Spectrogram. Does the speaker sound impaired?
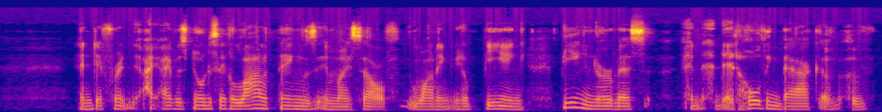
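No.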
